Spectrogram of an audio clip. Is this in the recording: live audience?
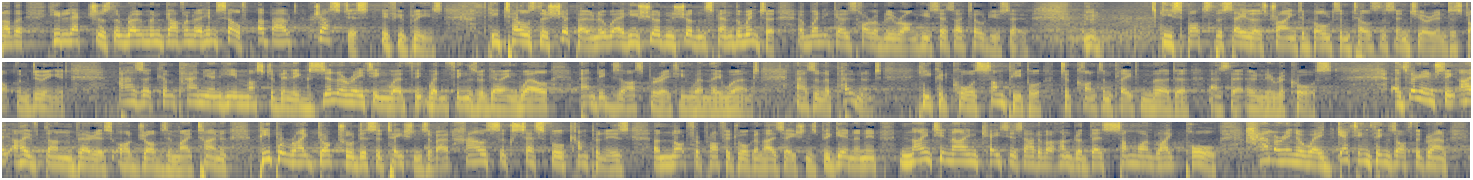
yes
